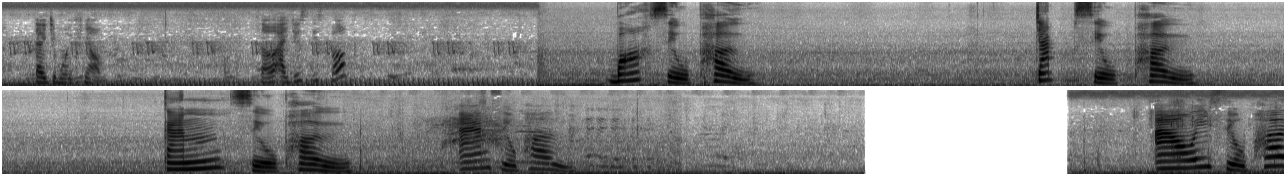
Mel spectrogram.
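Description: A young woman speaks clearly and slowly, close to a microphone.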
